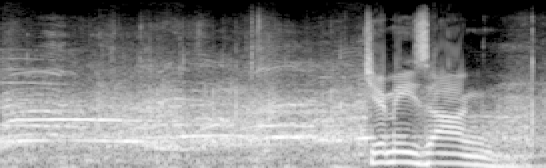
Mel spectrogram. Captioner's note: applause and cheering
